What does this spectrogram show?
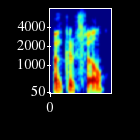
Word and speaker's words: Uncasville: Where Uncasville? Is that how you say it? Uncasville? Yes.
